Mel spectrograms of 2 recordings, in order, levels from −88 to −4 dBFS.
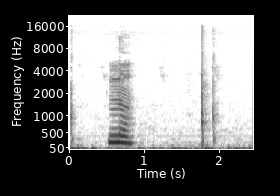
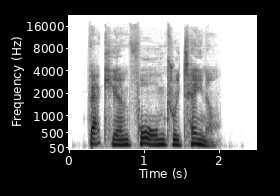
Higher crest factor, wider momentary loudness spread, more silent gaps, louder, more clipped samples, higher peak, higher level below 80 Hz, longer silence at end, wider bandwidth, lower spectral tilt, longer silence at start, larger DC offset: about the same, 20 dB vs 16 dB; first, 19 LU vs 4 LU; neither; second, -29 LUFS vs -16 LUFS; neither; second, -12 dBFS vs 0 dBFS; first, -48 dBFS vs -54 dBFS; second, 0 s vs 0.55 s; about the same, 16.5 kHz vs 15 kHz; about the same, -7 dB/octave vs -6.5 dB/octave; second, 0.05 s vs 0.25 s; neither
